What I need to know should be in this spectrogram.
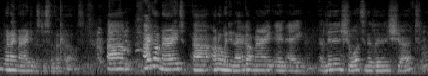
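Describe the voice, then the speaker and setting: Over noticeable background noise, a man with a British accent speaks at a moderate pace in a high voice with ordinary pitch variation and big swings in loudness. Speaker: stand-up comedian. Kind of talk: stand-up comedy storytelling.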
